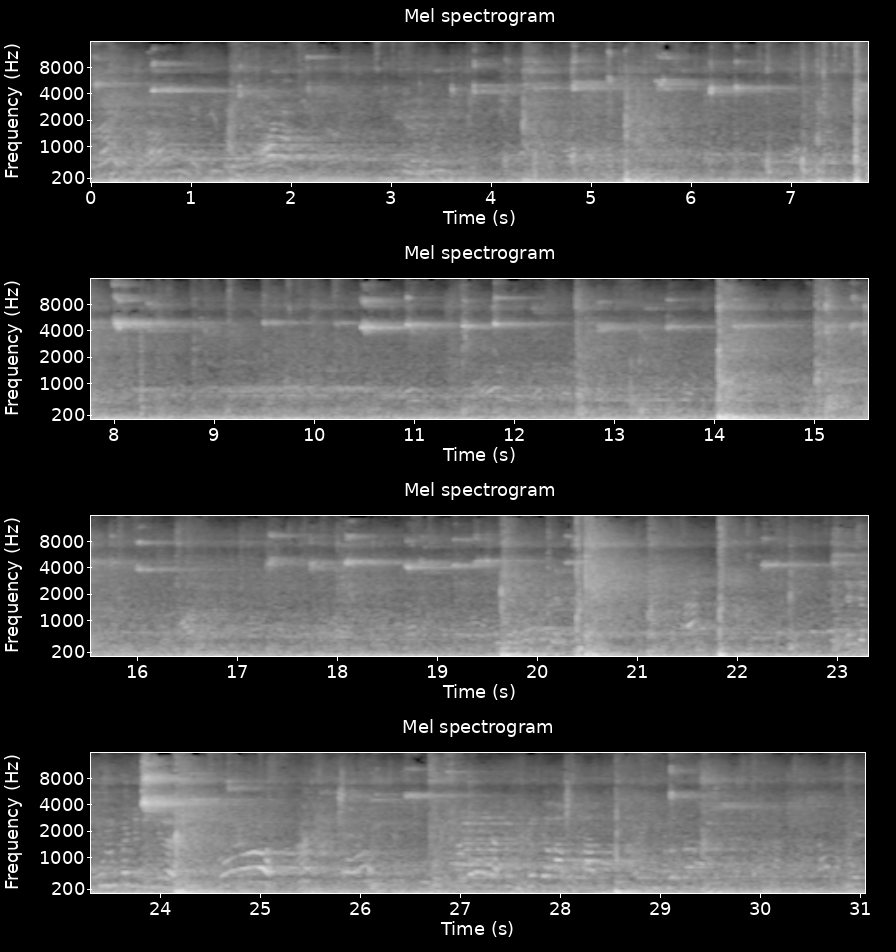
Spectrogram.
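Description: Futsal ball being kicked and bouncing on the court: sharp thuds every few seconds.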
